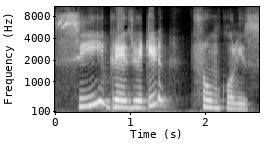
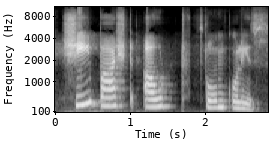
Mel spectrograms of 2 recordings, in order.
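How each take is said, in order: First: Slow, careful read of the corrected sentence; slow teacher dictation. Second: Slow, careful read of the wrong sentence; slow teacher dictation. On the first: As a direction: lay out each word clearly for the class. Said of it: "right होगा". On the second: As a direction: spell it out word by word for the class. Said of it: "wrong है sentence". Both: Shown as a demonstration.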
